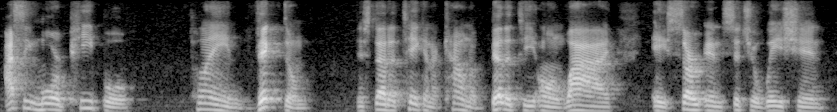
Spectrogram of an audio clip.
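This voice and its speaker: A man co-hosting a casual podcast discussion, talking in an animated way and pushing his points with rising emphatic questions. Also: medium pitch. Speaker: podcast co-host.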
